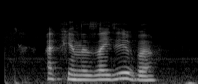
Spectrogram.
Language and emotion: Russian, neutral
